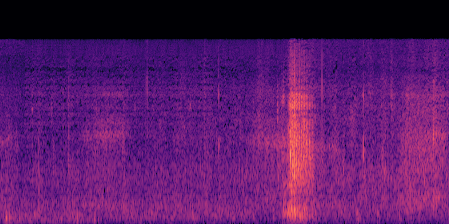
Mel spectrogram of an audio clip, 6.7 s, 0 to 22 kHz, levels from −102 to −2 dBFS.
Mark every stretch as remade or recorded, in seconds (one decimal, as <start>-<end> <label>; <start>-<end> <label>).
0.0-3.2 remade; 3.2-6.7 recorded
